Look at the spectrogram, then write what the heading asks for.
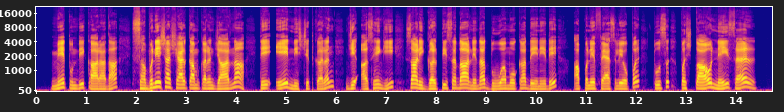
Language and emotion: Dogri, happy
